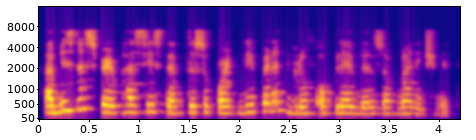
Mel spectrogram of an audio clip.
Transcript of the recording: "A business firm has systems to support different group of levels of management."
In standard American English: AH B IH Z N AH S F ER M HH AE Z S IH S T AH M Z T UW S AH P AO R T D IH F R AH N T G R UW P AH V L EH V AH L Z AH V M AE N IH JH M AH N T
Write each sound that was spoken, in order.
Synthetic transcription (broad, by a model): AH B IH S N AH S F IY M HH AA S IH S T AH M T UW S AH P AO R T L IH P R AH N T G R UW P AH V L EH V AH L S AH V M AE N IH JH M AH N T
